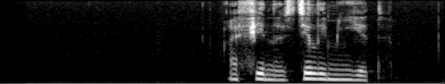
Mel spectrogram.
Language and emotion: Russian, neutral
